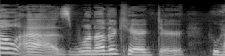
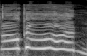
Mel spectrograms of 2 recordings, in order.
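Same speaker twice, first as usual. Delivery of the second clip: very high, frightened girl imitation; mock panic; 4 dB louder than usual. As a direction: squeal in pretend fright. Retold girl facing a gun.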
